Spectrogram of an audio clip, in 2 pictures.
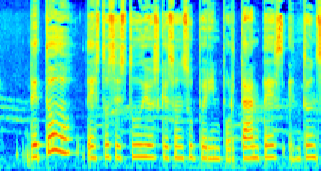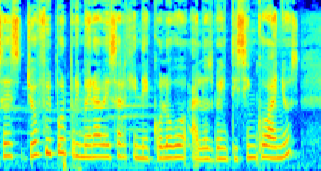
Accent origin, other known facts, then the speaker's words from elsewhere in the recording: Durango, Mexico; born there; no sé si es porque nací en Durango, que es un estado un poco más conservador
